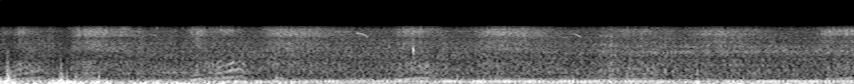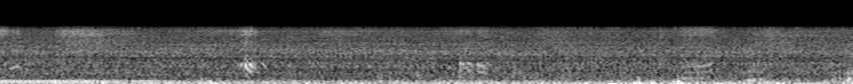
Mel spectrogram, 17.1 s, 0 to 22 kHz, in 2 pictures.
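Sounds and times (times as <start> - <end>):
baby snoring loudly: 0.0 - 3.2, 3.9 - 5.4, 10.8 - 11.2, 13.1 - 13.5, 15.3 - 15.8.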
